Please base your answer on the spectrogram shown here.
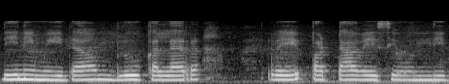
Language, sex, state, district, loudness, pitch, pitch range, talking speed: Telugu, female, Telangana, Mahabubabad, -13 LUFS, 215 Hz, 205-220 Hz, 95 wpm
